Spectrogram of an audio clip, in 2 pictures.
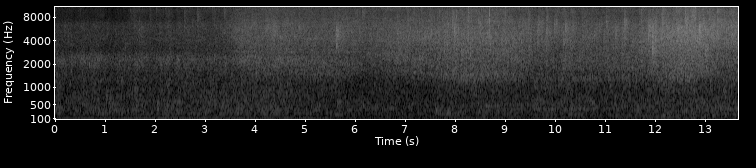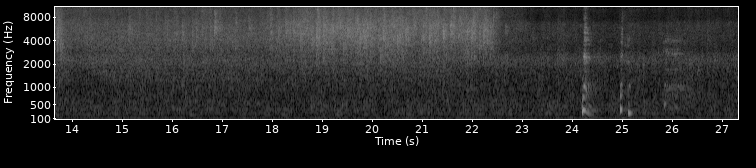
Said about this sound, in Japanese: ほら、まずはシャワーよ。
